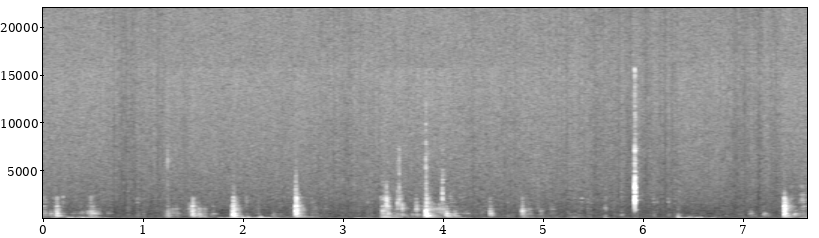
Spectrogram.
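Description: Faint scattered clicks and light taps of small machined plastic parts being pushed together on a steel bolt, with a few soft low handling bumps.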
